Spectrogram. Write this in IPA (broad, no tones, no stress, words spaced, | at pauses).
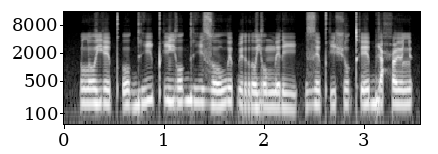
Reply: lojepʼo ɡʱi pʼijo ɡʱizo wʏɓʏrojo meɾi | zepʼiʃokʼe biħʏl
